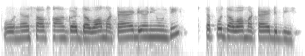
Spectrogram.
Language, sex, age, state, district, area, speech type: Sindhi, female, 30-45, Maharashtra, Thane, urban, conversation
